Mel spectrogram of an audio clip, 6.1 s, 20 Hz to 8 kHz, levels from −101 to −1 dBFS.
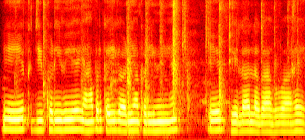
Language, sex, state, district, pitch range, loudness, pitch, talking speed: Hindi, male, Uttar Pradesh, Hamirpur, 150-170 Hz, -14 LUFS, 160 Hz, 175 wpm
